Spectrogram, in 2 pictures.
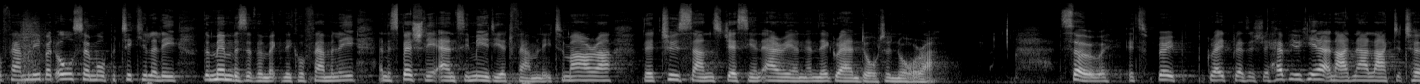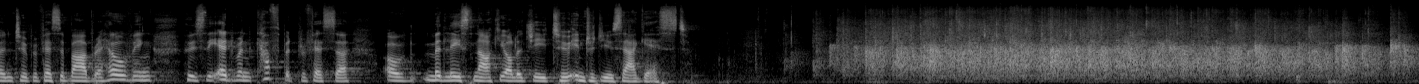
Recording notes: This event was held at the University of Sydney on Tuesday 23 October 2018.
